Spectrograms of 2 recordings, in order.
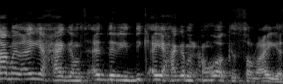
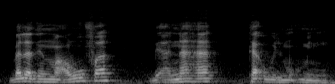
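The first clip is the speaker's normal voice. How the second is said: slow solemn reading of an official statement, lower; mock official statement; 4 semitones lower than usual. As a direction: read it like a grave official announcement. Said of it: "انا معايا اهو النص اللي نشروه". (قراءة بيان رسمي بنبرة جادة وبطيئة)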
